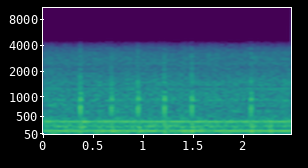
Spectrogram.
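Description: Rapid, even ticking, about five or six ticks a second, from the keys of a Velleman HPS10SE handheld oscilloscope as its timebase is stepped up setting by setting, over a steady low electrical hum.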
